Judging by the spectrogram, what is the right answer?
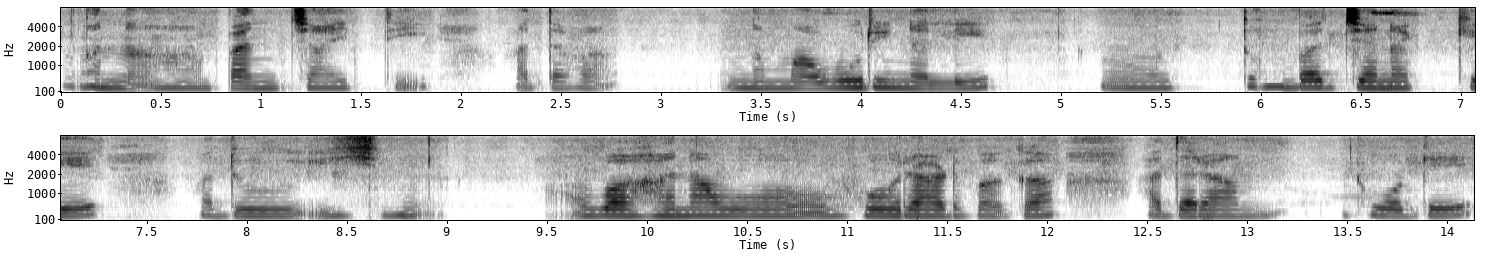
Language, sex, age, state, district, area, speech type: Kannada, female, 18-30, Karnataka, Chamarajanagar, urban, spontaneous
